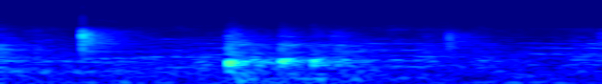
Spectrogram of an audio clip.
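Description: Billiard balls click together.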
